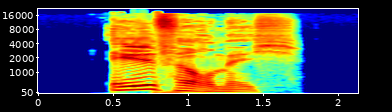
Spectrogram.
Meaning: L-shaped
- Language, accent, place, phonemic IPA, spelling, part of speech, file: German, Germany, Berlin, /ˈɛlˌfœʁmɪç/, L-förmig, adjective, De-L-förmig.ogg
